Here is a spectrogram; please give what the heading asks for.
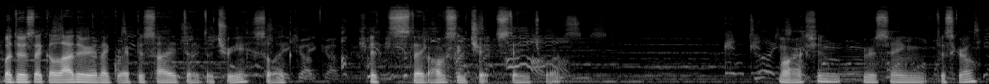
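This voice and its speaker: A young man with a fairly low voice chats casually on a game livestream. His delivery is halting and rambling. Faint music plays behind him. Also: steady tone. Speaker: game streamer.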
